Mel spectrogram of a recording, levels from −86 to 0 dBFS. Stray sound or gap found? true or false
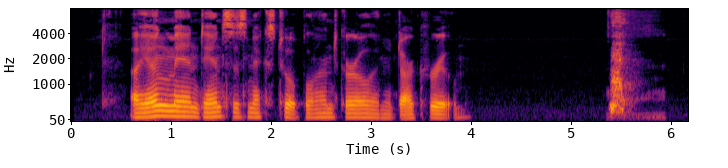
true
